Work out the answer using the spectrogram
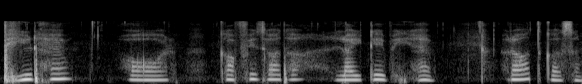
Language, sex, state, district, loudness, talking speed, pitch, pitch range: Hindi, female, Himachal Pradesh, Shimla, -23 LUFS, 115 wpm, 215 Hz, 205-230 Hz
